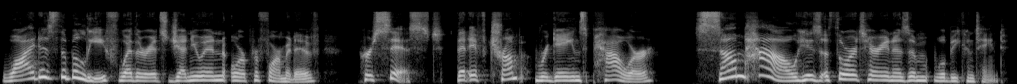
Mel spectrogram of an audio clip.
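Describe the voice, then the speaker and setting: Woman co-host, lower voice, pressing rhetorical questions in casual chat. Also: very animated, no room sound, clean studio sound. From daughter of immigrants. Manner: emphatic, quick asides, rhetorical questions. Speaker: podcast co-host.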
